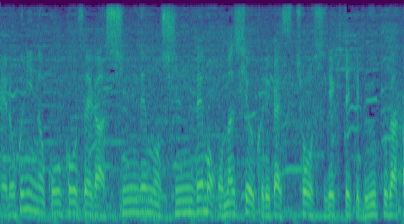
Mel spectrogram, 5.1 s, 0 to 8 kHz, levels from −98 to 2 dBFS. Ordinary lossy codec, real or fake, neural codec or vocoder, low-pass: none; real; none; 7.2 kHz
